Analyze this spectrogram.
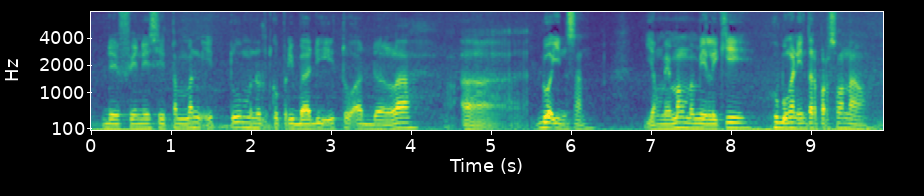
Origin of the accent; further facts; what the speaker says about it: Bogor, West Java, Indonesia; also born or lived in Yogyakarta; gua, em, lahir di Jogja, tapi ya gua besar di Bogor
